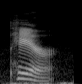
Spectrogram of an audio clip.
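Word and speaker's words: pear: 배이죠 발음은 어떻게 되나요 pair이라고 발음이 됩니다 자 t열과 페어 한 번씩 발음해 볼게요 먼저 tr부터 해볼까요 눈물 tear 잘 따라해 보셨나요 자 그럼 이번엔 배 발음해 볼게요 페어 좋습니다 자 이제 저희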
